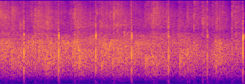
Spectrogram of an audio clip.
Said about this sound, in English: Yeah, give me a round of applause.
